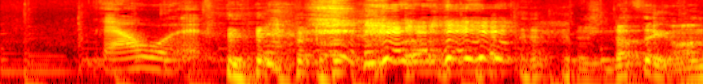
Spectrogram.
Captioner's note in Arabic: ضحك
